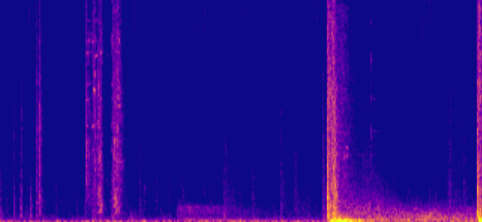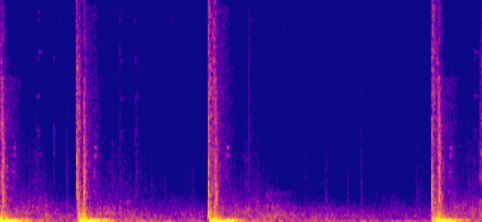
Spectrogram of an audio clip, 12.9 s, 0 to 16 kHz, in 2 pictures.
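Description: Heavy .50 caliber rifle shots in the video game Generation Zero, five loud booming reports spaced a second or two apart over a low steady background hum, with no voices.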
